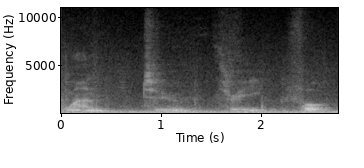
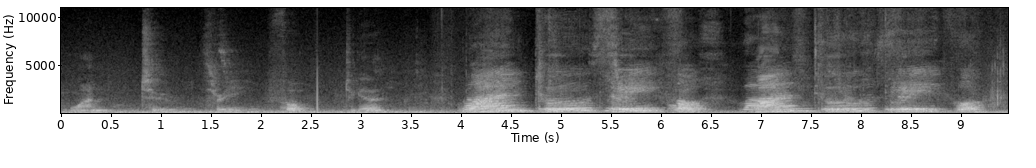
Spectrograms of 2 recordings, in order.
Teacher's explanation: you're saying it 1 2 3 4 very regular and all the words are strong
